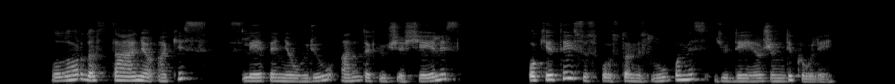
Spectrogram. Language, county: Lithuanian, Vilnius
